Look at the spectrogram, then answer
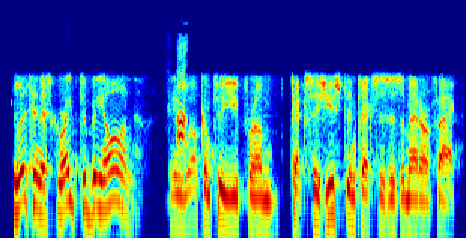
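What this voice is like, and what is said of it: Southern US accent. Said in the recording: “I am so excited to hear a Southern accent”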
